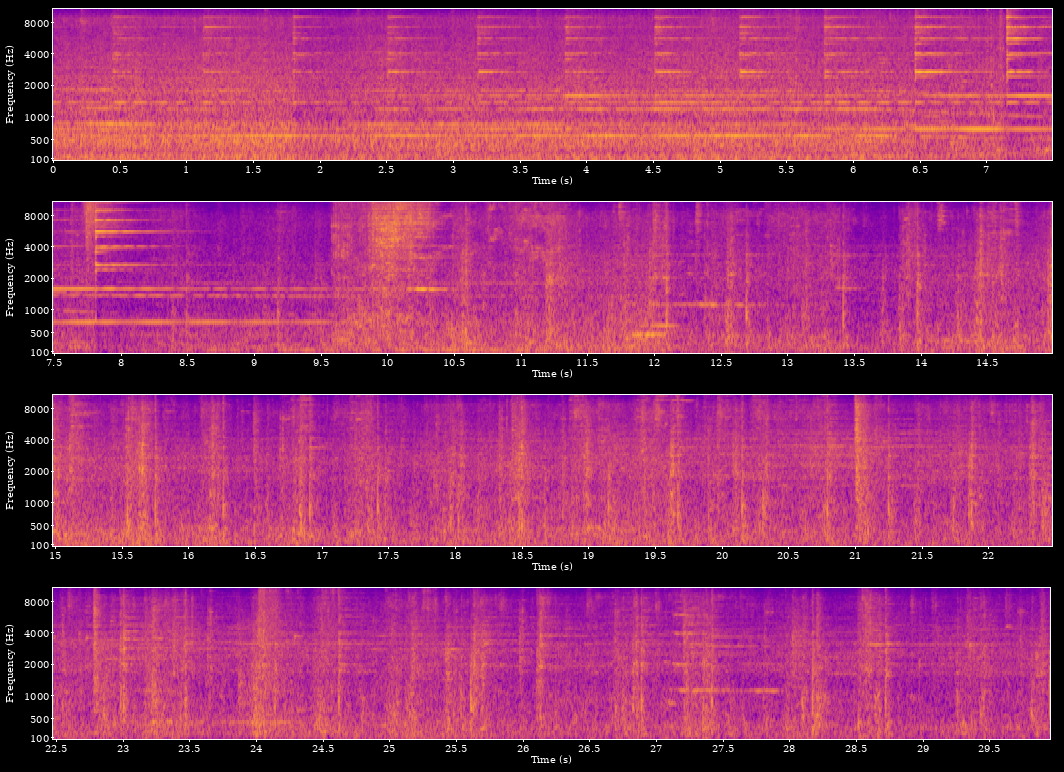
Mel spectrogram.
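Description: A locomotive horn sounds a multi-tone chord over the heavy rumble of the locomotive for about the first eight seconds, dropping slightly in pitch as it passes before cutting out. After that, freight cars roll by with a fast clatter of wheels over rail joints.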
